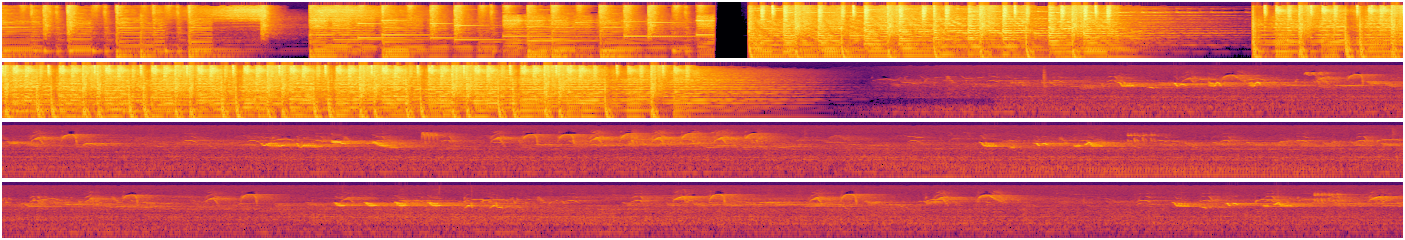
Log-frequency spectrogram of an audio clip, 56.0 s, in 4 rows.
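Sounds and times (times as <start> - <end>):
birds chirping: 22.5 - 56.0
low background noise: 22.6 - 56.0.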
